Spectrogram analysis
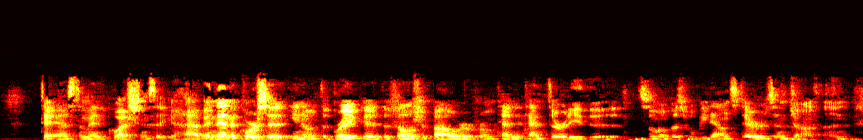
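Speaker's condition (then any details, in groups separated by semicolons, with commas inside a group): No condition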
